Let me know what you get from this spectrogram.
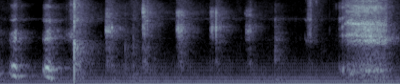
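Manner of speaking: airy wheezing laugh; breathless silent laugh. Real, not acted. Streamer wheezing at her chat, silent laugh.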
